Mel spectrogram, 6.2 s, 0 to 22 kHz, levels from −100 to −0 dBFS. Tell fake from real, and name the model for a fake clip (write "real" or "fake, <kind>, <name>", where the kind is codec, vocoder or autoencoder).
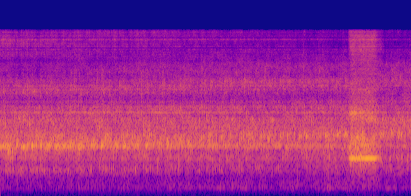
fake, codec, HILCodec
